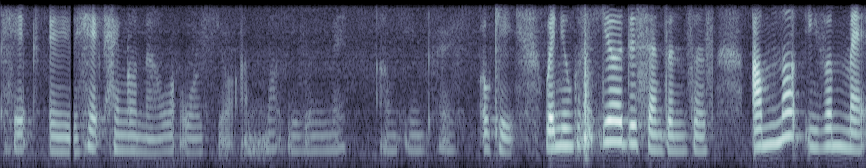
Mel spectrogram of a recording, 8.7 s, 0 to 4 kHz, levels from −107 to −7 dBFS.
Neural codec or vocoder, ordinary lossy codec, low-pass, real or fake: codec, 16 kHz in and 24 kHz out, 1 kbps, XY-Tokenizer; none; 3.6 kHz; fake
